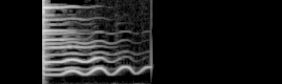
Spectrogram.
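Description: Cartoon "boing" sound effect: a single springy tone that starts with a sharp click and wobbles quickly up and down in pitch, cut off after under a second.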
